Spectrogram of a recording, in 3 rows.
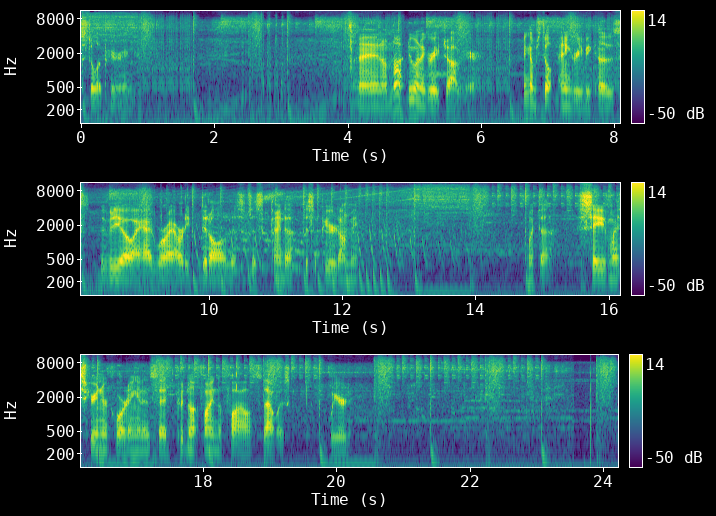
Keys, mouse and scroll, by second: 4.1 click, 9.9 click, 13.7 click, 15.6 click, 21.8 click, 22.7 click, 23.0 click.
